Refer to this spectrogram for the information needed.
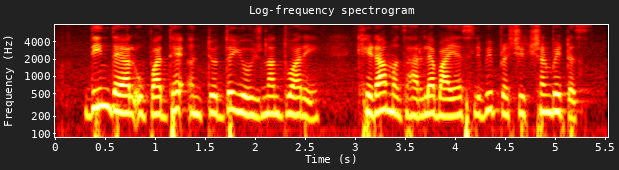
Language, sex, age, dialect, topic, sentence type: Marathi, female, 25-30, Northern Konkan, banking, statement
